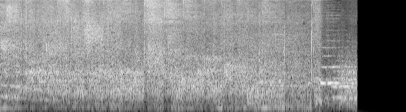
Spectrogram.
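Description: A room full of children applaud together in a classroom. The clapping is dense and continuous, then stops abruptly, with no speech heard.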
